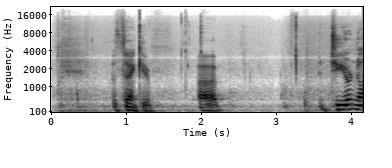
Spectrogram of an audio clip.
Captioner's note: pause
